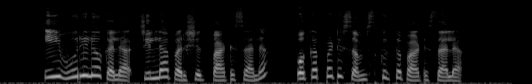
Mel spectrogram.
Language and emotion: Telugu, neutral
